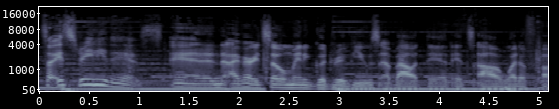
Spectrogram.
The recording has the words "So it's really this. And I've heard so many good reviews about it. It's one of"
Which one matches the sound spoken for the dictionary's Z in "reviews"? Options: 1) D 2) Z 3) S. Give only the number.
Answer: 2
